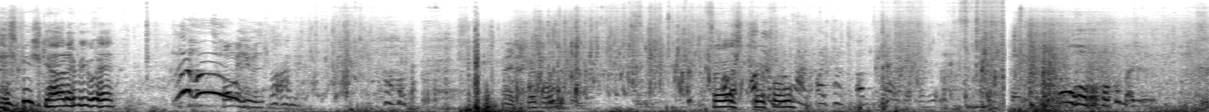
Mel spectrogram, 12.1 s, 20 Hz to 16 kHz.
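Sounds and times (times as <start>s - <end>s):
fish thrashing and splashing: 2.7s - 3.9s, 5.1s - 10.7s.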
